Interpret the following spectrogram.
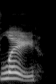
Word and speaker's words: lei: Oh, it's lei. Lei, I would never have guessed that. Yeah, you it would have taken me a million years and I would not have guessed that's how it's pronounced.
